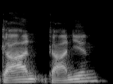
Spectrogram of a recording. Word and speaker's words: Ghanaian: Ghanaian?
